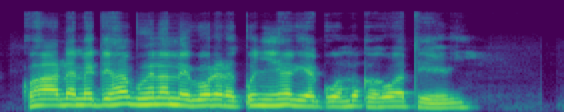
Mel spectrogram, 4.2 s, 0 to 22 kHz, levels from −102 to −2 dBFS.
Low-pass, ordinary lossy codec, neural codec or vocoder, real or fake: 14.4 kHz; none; codec, 32 kHz, 1.9 kbps, SNAC; fake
